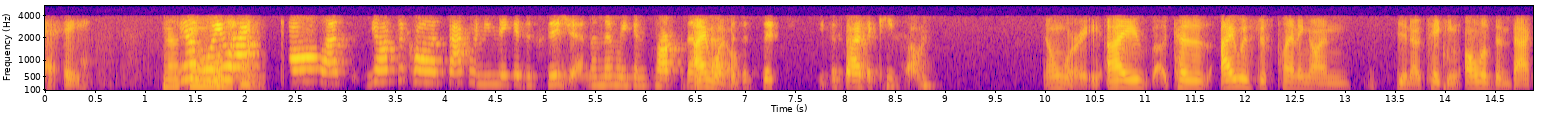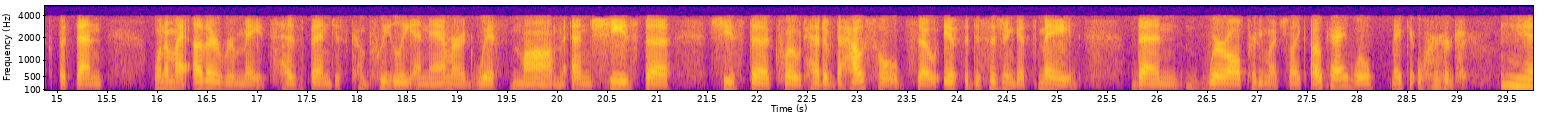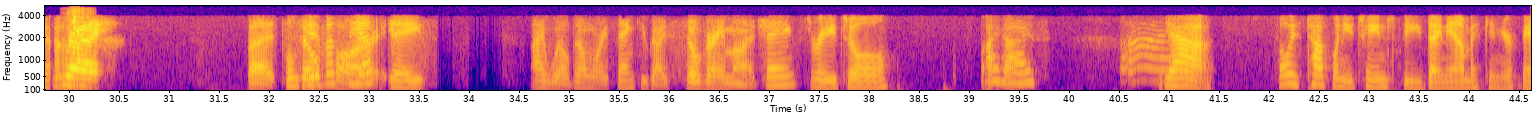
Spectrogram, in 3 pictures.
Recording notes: open up the lines for listeners to call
